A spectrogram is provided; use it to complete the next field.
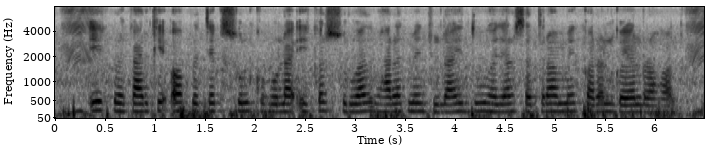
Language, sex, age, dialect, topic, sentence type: Bhojpuri, female, 18-24, Western, banking, statement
